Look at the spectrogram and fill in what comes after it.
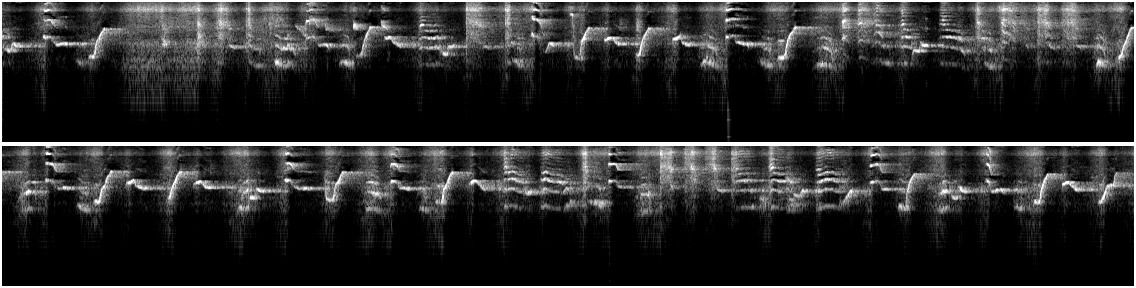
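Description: Bare-throated whistler singing continuously: a rapid, unbroken string of short rising whistled notes several times a second, mixed with sharp chattering clicks.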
